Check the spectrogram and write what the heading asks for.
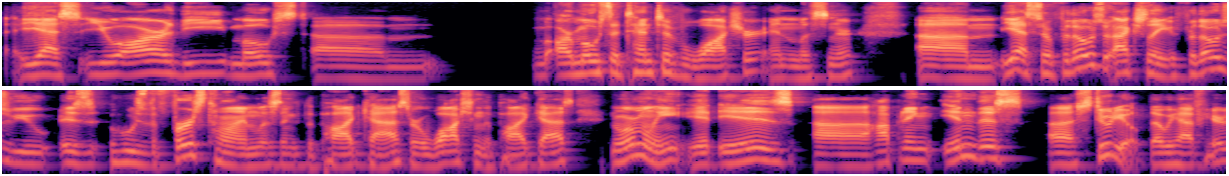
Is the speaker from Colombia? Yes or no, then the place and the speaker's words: no; Sudbury, Ontario, Canada; moved away; my hometown, uh, Sudbury, Ontario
